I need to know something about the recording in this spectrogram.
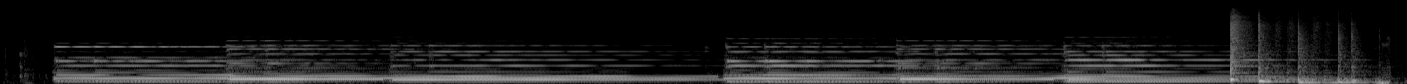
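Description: A pop song recording plays: sustained, effect-laden chords shift every couple of seconds at a steady, fairly loud level, then break into a short burst of noisy, crashing sound at the end.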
